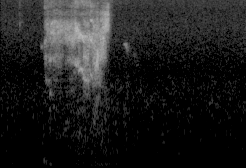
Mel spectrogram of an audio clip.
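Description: Near silence: room tone over a call line, with one brief, faint hiss about half a second in.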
